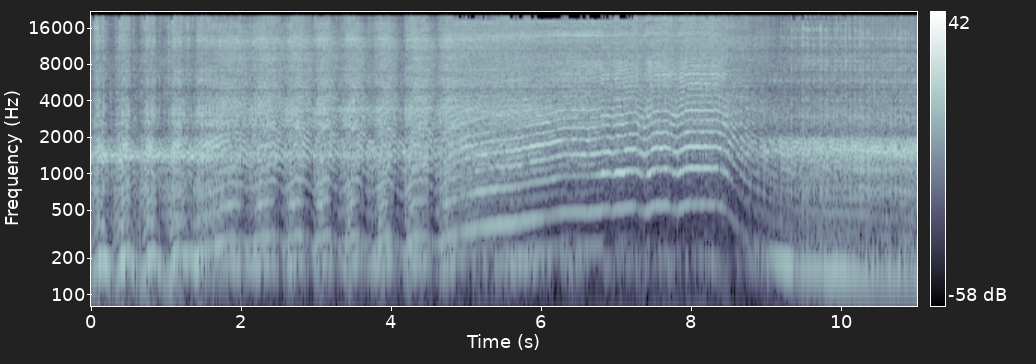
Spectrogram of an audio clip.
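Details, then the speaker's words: Vintage Traxxas Rustler nitro RC engine, first start after 1.5 years sitting: high-pitched little engine surging up and down in pulses, then a long blip and drop, burbly uneven note; running plenty rich. "This thing is running plenty rich."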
